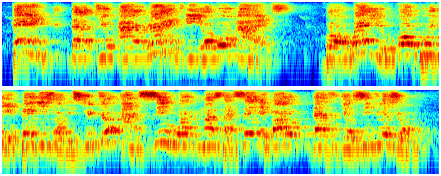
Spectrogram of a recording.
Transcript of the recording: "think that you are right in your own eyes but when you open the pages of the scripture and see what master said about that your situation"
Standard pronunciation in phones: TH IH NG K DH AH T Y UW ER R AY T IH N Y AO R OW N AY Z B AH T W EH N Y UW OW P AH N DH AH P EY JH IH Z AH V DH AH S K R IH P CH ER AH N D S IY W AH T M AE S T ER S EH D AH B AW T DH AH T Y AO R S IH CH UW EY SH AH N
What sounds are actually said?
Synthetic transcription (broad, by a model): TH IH NG K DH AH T Y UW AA R AY T IH N Y AO OW N AY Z B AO T W EH N Y UW OW P AH N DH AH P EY JH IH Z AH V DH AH S K R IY P CH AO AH N S IY W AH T M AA S T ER S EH AH B AW T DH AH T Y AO S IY CH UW EY SH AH N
